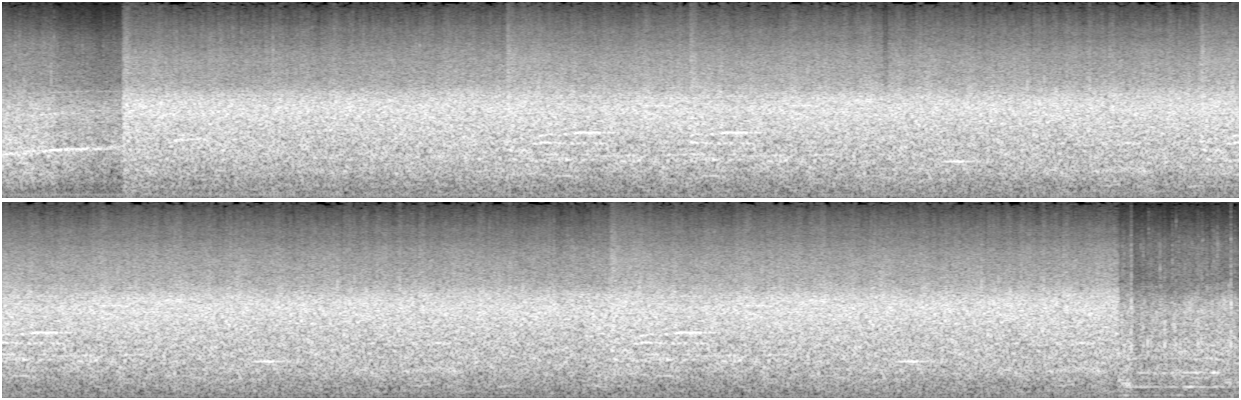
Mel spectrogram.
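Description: Large crowd applauding steadily, the clapping jumping louder about a second in.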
